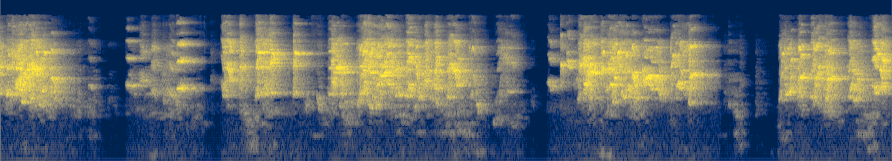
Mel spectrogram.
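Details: A breeding pair of lovebirds mating indoors; long bouts of dense, harsh, chattering squawks, broken by short pauses, continue nearly without stop.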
